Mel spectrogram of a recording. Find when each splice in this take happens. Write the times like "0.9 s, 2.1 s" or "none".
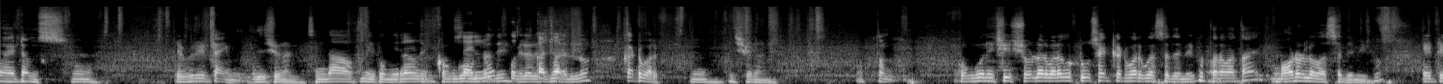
none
